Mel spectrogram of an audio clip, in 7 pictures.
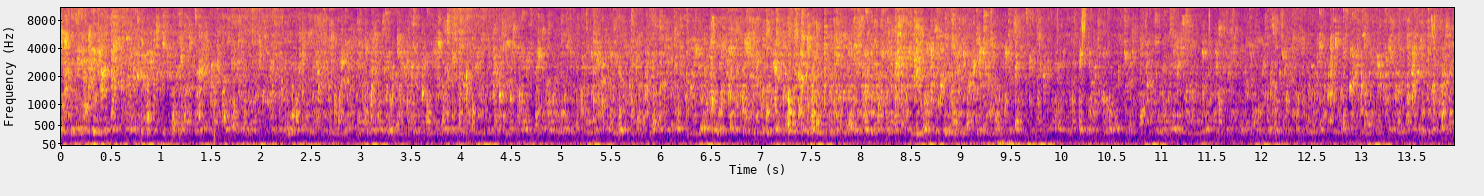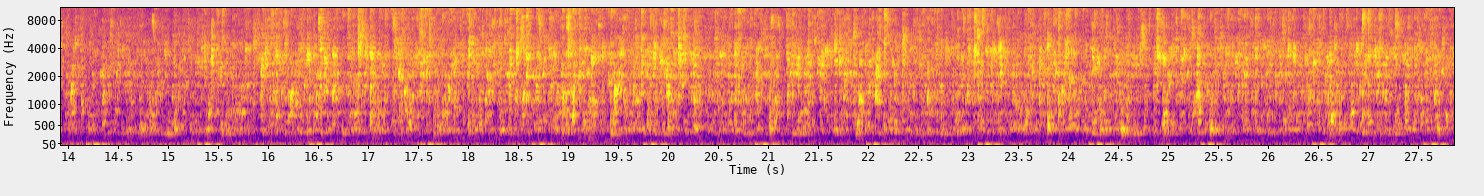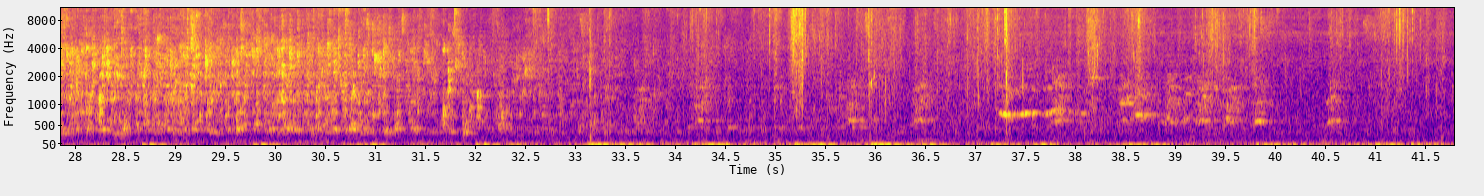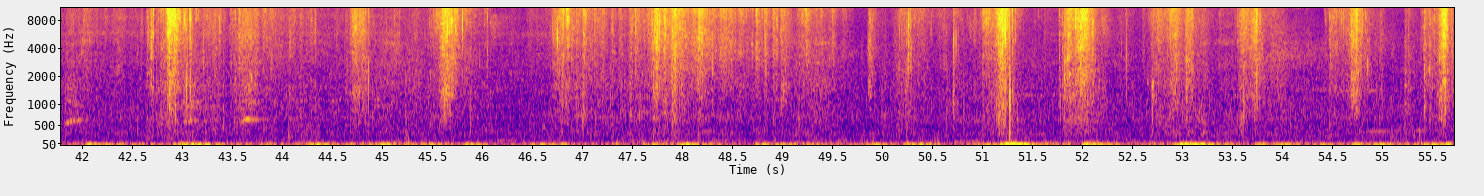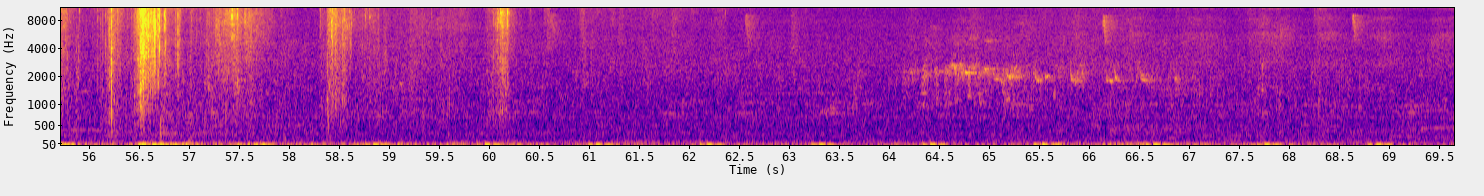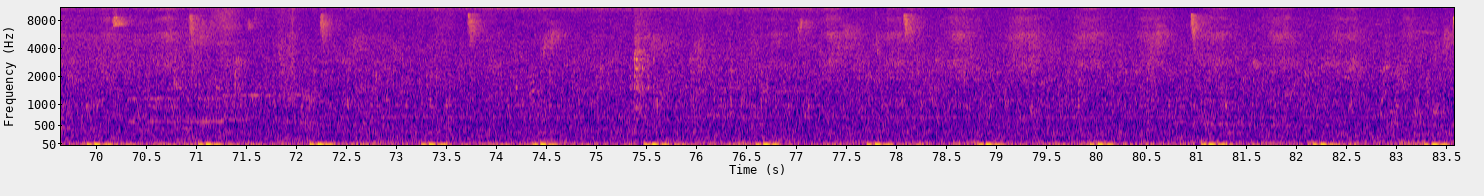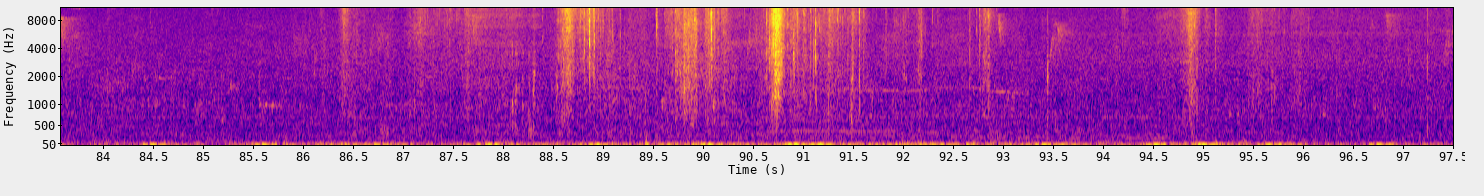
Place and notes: Finca Anatolia, Morrogacho, Paseo junto a la casa
Paseo por los alrededores de la casa
Grillos, Cigarras y campanas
